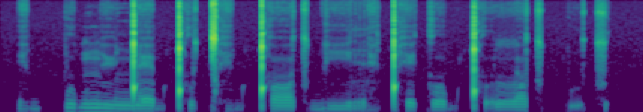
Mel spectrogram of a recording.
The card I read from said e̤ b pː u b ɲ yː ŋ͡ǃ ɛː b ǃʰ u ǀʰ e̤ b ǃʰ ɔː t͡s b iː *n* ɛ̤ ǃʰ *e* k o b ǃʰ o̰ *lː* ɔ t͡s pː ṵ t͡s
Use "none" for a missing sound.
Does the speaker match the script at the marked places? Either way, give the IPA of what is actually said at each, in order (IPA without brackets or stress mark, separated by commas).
r, e, lː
